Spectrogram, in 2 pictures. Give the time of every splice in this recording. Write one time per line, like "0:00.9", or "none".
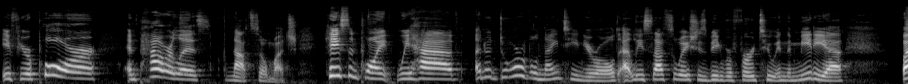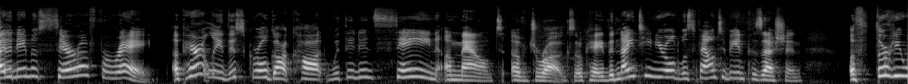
none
